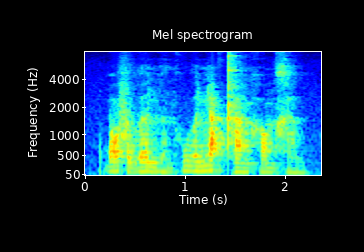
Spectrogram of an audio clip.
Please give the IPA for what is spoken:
ɓ ɔ˨˦ f ə̰˧˨ w l əː˧ ɲ ə̤ː˨˩ n h w u˧ ə̯ ɲ a˦˥ k̚ t̪ʰ a˧ ŋ h ɔ˧ m x a̤˨˩ w

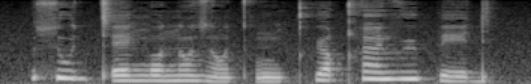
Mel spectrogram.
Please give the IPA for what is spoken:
s u˥ d tʼ ɛ˧ ŋ ɔ˧ n ɔ̃˧ z ɔ̃˩ tʼ ũ˩ kʰ ʉ˧ qʰ ẽ˥ v ʉ˥ p e˧ d

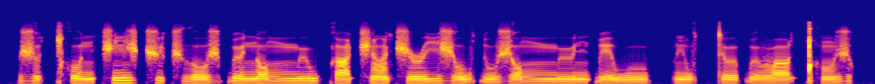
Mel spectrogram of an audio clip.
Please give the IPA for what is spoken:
ʒ ɵ ǀʰ o n t͡ʃ ĩ ʒ t͡ʃ y t͡ʃ ð o ʒ ɓ ø n ɔ mː ʉ w k ɑ t͡ʃ ɑ̃ t͡ʃ ɹ i ʒ o w ɗ u ʒ ɔ mː ʉ n ɓ e w u pː ĩ w tː ɵ ɓ ɵ β ɑ ǃʰ õ ʒ

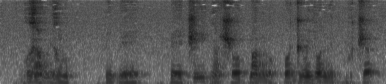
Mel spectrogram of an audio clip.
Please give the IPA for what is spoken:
ɡʷ ɨ˦ ɣ ã˧ n ɨ˨ ɣ ũ˨ | p ĩ˨ ɓ eː˨ | k͡p eː˨ t͡ʃ iː˦ ɡ ã˨ ʃ o˨˦ k͡p ã˦ ŋ o˨ k͡p o˧ d͡ʒ ũ˦ j o˦ n ɨ˨ ɡ͡b u˨ t͡ʃ ə˧

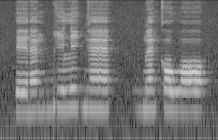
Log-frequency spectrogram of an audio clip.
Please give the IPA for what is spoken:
e˨ ɾ ɛ̃˧ ɡ͡b i˧ l i˦ ɡ ɛ̃˦ | ɡ͡b ɛ̃˧ k ɔ˧ w ɔ˧

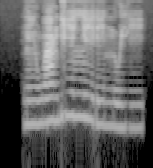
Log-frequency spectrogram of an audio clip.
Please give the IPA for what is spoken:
ɾ ĩ˨ w ã˨˦ ɡ i˦ l i˦˨ ɾ i˧ n u˧ j i˧

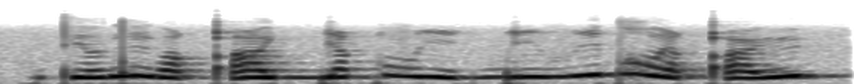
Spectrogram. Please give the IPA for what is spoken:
tʲ o˨˥ d ŋ o˨˩ qʼ ɤ˧ j ɡ͡b i˨˥ q v i˧˩˧ ɡ͡b i˧ v i˥ d ʁʷ i˧˩˧ qʼ y˨˥

